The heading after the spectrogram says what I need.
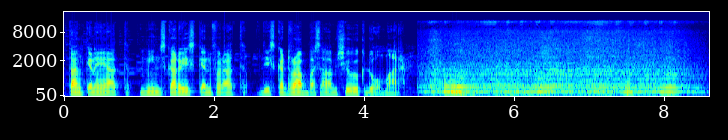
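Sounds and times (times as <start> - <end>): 
speech: 0.1 - 5.6
honeybees buzzing: 4.7 - 8.5.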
